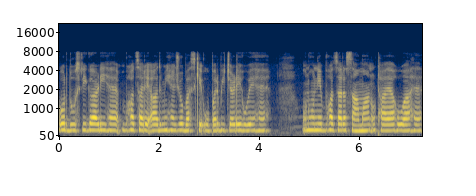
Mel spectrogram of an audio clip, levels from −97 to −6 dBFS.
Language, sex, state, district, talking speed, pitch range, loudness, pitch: Hindi, female, Bihar, Patna, 190 wpm, 210-225 Hz, -16 LUFS, 215 Hz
